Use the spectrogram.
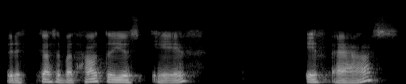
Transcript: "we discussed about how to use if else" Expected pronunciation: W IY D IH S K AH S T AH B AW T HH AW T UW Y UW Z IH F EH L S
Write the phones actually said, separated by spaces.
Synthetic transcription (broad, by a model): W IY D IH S K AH S AH B AW T HH AW T UW Y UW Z IH F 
